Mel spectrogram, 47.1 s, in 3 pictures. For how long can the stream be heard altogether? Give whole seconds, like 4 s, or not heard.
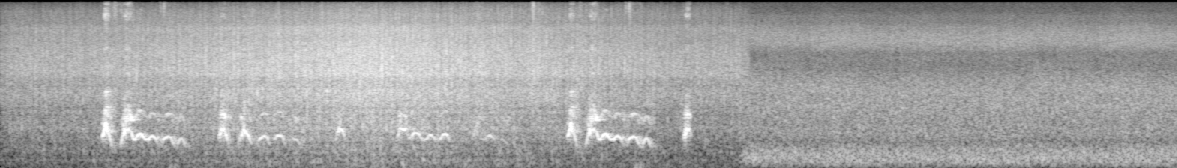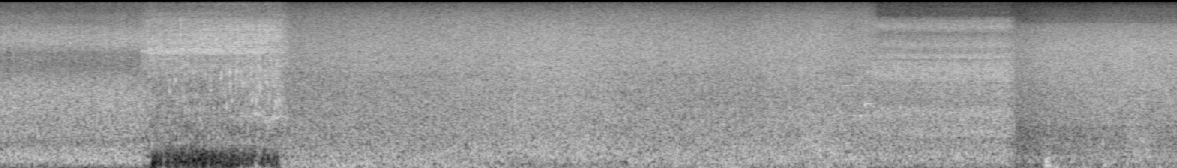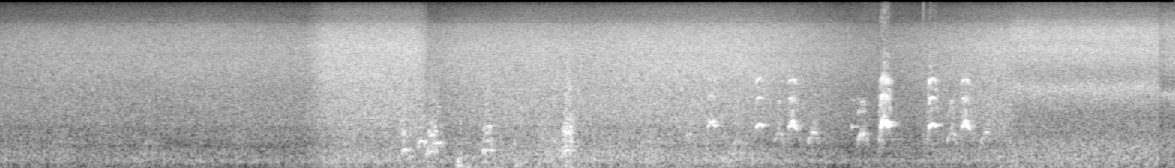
47 s.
